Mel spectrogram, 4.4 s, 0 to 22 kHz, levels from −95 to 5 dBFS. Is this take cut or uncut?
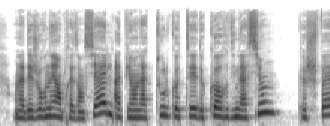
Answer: cut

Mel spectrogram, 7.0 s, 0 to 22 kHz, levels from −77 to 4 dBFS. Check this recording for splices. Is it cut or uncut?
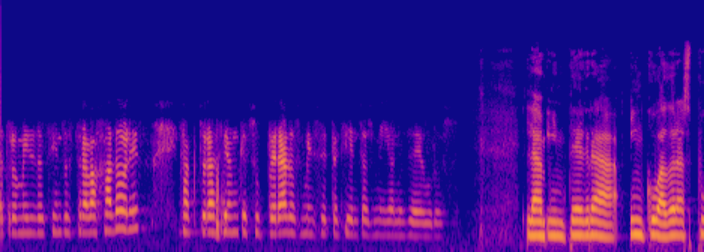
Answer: cut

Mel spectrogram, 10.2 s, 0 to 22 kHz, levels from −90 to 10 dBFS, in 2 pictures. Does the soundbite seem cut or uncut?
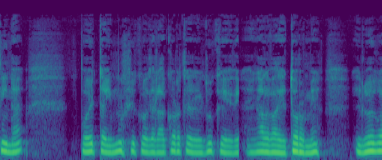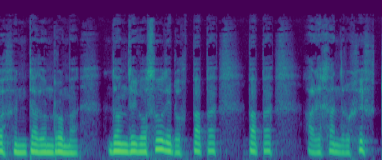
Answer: cut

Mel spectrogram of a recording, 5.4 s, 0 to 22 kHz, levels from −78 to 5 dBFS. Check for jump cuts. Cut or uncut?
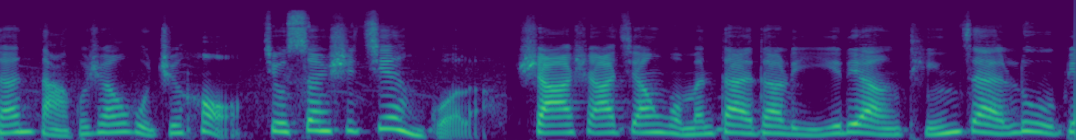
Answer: cut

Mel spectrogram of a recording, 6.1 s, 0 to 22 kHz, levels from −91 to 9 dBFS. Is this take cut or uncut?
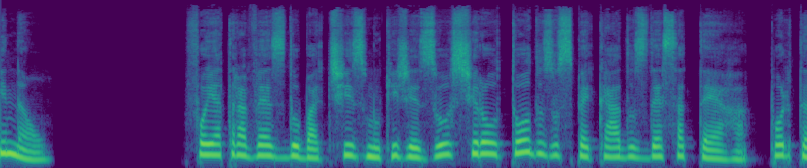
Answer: uncut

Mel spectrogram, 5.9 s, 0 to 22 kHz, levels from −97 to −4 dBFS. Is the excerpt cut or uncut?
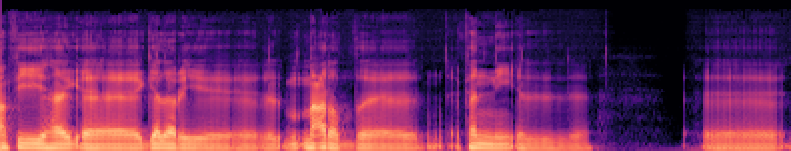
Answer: uncut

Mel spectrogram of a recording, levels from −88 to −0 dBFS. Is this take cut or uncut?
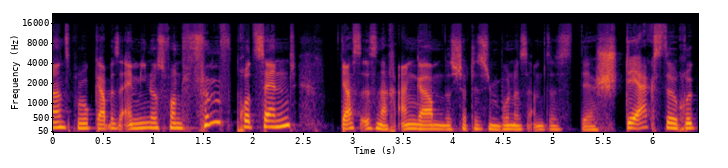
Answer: uncut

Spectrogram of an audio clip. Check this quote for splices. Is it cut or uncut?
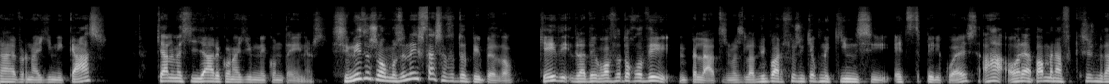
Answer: cut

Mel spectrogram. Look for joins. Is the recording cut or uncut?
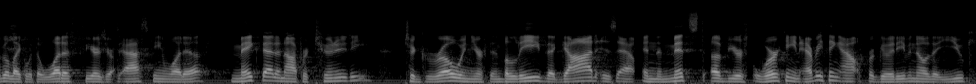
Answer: cut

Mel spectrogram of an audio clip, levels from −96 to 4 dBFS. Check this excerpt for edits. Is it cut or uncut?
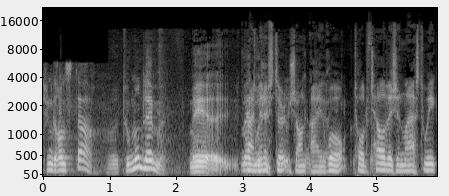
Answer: cut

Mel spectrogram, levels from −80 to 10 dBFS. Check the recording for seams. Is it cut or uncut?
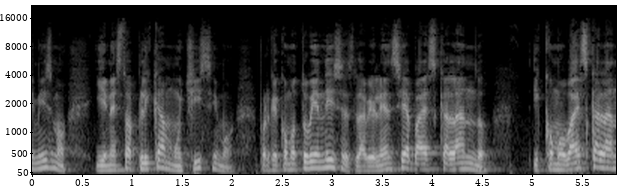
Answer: uncut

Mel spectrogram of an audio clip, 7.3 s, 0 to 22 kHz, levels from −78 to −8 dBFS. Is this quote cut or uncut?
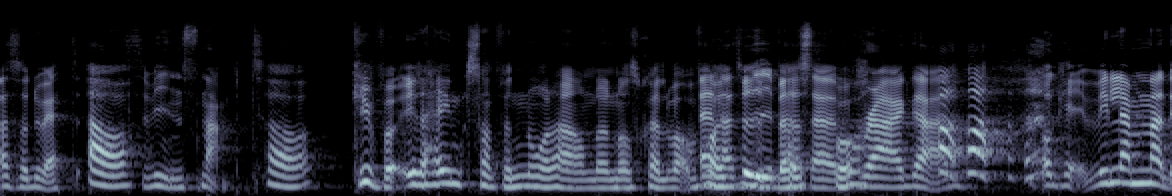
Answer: uncut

